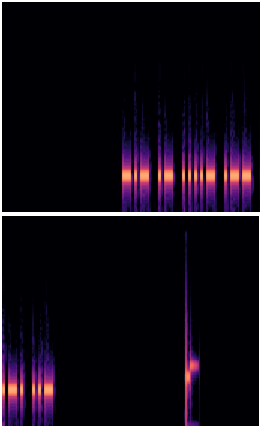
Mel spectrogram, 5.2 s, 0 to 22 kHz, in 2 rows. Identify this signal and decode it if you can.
Morse code, heard as a keyed tone, about 40 wpm, 700 Hz. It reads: KA4WRU
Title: USA Call Signs - 6 Characters - 3x Character Spacing - 40wpm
